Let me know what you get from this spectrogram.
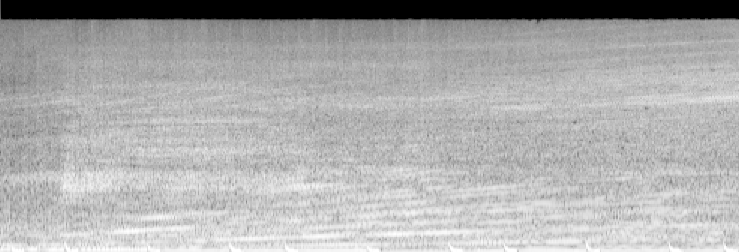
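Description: Car engine accelerating, its pitch rising steadily over several seconds, with background music keeping a steady beat about once a second.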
